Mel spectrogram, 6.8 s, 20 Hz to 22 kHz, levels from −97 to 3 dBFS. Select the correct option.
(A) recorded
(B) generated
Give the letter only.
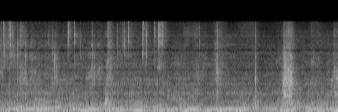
B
